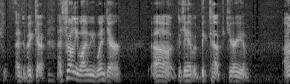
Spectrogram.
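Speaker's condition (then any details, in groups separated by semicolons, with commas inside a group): Cerebral palsy; voice sound affected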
